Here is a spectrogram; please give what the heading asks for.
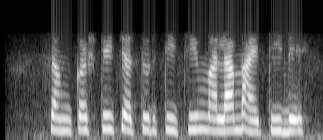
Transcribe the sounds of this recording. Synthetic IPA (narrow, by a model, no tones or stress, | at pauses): səŋkəʂʈiːt͡ɕət̪uɾt̪it͡ɕiːməlamaɦjt̪iːd̪e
